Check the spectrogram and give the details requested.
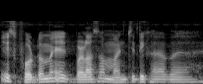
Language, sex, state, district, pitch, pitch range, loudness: Hindi, male, Uttar Pradesh, Shamli, 120 Hz, 115-125 Hz, -19 LUFS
